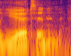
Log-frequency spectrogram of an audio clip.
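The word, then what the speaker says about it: Jurten: the name of Colonel uron starts with a J but because he's German the J is silent uron got in contact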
